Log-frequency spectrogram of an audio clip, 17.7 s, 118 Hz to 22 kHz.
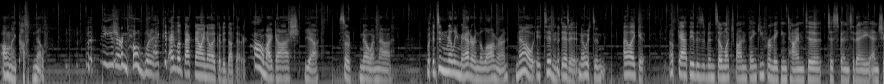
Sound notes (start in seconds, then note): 1.1 both laugh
